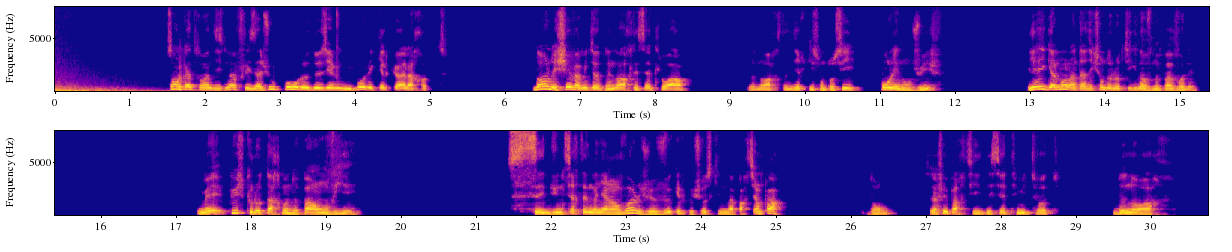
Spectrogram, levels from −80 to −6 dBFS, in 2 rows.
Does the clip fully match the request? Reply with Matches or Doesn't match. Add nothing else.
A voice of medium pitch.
Matches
